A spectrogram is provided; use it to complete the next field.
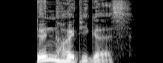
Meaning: strong/mixed nominative/accusative neuter singular of dünnhäutig
- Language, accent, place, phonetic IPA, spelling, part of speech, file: German, Germany, Berlin, [ˈdʏnˌhɔɪ̯tɪɡəs], dünnhäutiges, adjective, De-dünnhäutiges.ogg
